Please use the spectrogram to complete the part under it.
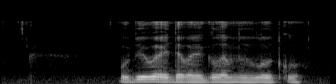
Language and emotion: Russian, angry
